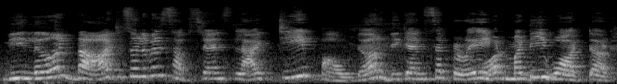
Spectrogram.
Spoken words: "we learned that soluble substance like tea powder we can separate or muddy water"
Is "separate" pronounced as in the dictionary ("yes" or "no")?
no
